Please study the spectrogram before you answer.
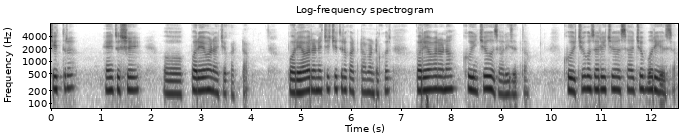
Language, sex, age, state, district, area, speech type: Goan Konkani, female, 18-30, Goa, Canacona, rural, spontaneous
